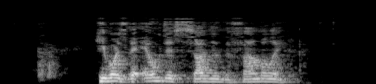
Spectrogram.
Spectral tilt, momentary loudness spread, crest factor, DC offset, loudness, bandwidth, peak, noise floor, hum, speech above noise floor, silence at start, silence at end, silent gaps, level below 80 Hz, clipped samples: -6.5 dB/octave; 23 LU; 18 dB; under 0.1%; -16 LUFS; 9.2 kHz; 0 dBFS; -67 dBFS; none; 52 dB; 0.4 s; 0.85 s; none; -56 dBFS; under 0.1%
